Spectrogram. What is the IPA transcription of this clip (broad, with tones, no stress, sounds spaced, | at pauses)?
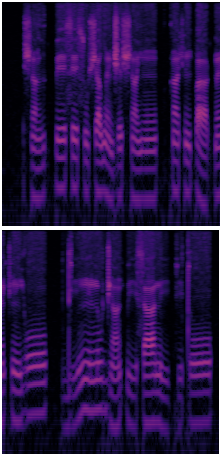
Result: ʃ ã˨ ɣ ɨ˧ k͡p eː˦ s e˦ s u˧ ʃ a˧ w ɛ̃˨ d͡ʒ ɛ˧ ʃ ã˧ j ũ˧ | k ã˧ ʃ ĩ˨˦ p aː˨ k͡p ɛ̃˧ t͡ʃ ĩ˧ j oː˦ | d iː˨˦ ŋ ĩ˦ n u˦ d͡ʒ ã˨˦ k͡p iː˧ s aː˦ n iː˧ k i˧ t oː˦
